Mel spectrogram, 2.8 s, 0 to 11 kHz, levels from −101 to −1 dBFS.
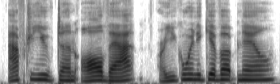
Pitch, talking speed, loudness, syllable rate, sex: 175 Hz, 255 wpm, -18 LUFS, 6.2 syllables/s, male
